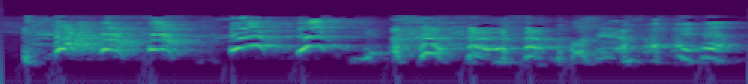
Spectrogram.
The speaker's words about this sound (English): Well, I just had something in my throat. I'm sorry. I was trying to get it out.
